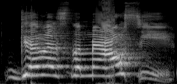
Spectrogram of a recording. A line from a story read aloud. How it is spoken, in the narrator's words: shouted one of the rats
